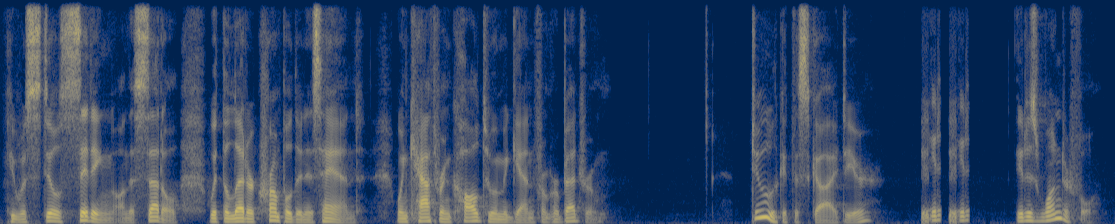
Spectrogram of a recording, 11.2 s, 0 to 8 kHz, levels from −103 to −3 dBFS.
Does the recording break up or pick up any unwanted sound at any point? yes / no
yes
